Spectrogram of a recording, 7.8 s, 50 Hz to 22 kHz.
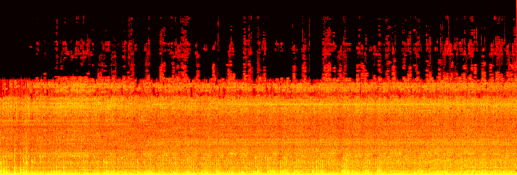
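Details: Kubota L2502 diesel tractor cold-started at -17°C (1°F) after glow-plug heating, with the throttle at full. It settles into a steady, even low diesel rumble with no knocks or stumbles, a normal idle after a cold start.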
